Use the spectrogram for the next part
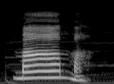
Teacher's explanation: Finally is the neutral tone, it's a light and short tone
